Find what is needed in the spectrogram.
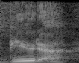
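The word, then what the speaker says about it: Buda: couple people we have one called budha the pronunciation is budha you guys like to come in town and say Buddha another one is Sam Marcus or you guys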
